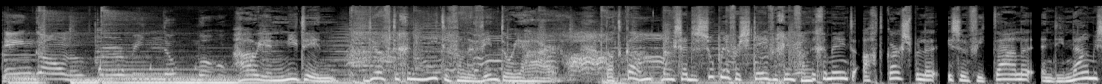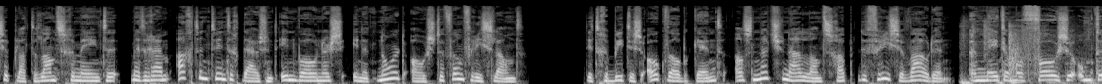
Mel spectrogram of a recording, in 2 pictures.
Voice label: nl commercial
